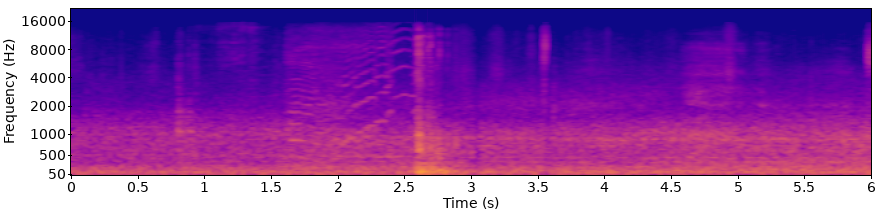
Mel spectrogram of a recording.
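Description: A metal storage-bay door on a motorhome's side swinging shut with one low thump about two and a half seconds in, just after a brief rising squeak, over steady outdoor background noise.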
